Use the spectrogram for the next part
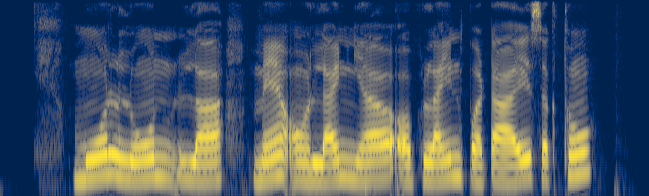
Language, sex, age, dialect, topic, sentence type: Chhattisgarhi, male, 51-55, Eastern, banking, question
